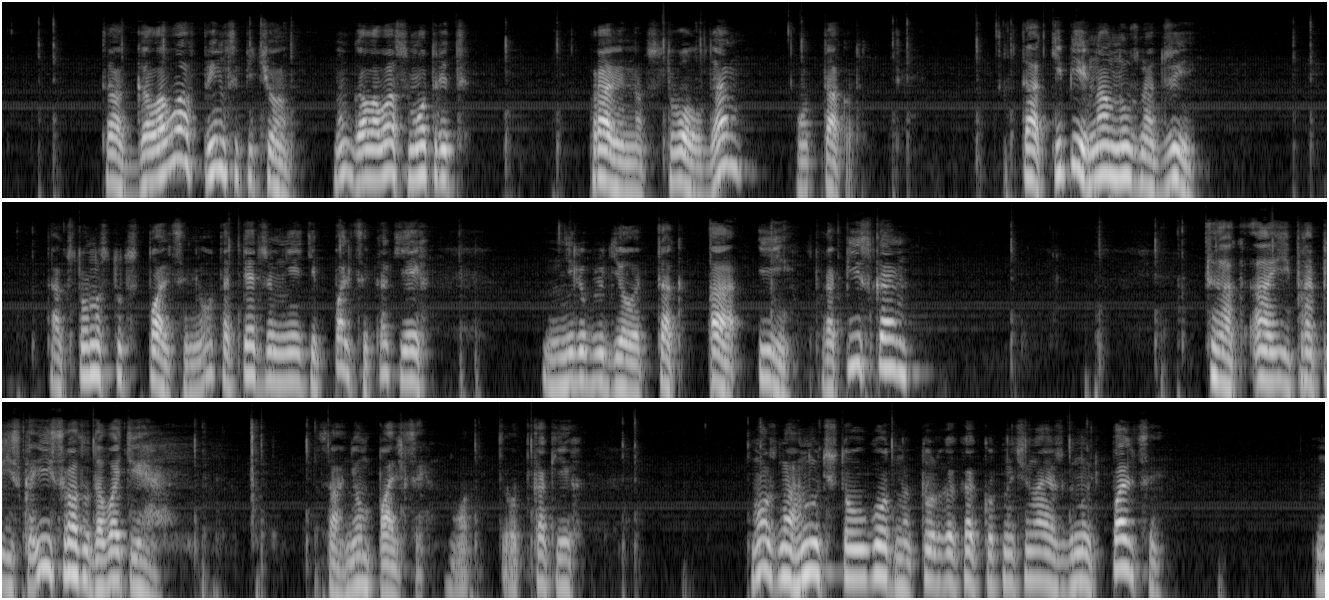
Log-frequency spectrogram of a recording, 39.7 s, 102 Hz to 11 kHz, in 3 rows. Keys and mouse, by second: 0.5 click, 1.4 middle click, 2.7 click, 3.0-5.3 middle drag, 5.7-7.0 middle drag, 7.3-8.3 middle drag, 9.2 click, 9.2 middle click, 10.3 middle click, 14.2-16.9 middle drag, 17.9 KP_3, 20.5 a, 21.3 i, 22.2-23.5 middle drag, 24.4 shift+middle click, 25.7 middle click, 27.0 middle click, 28.0 shift+middle click, 29.3 shift+middle click, 29.9 middle click, 31.4 middle click, 32.9 click, 34.1 shift+click, 34.9 middle click, 36.9 middle click.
